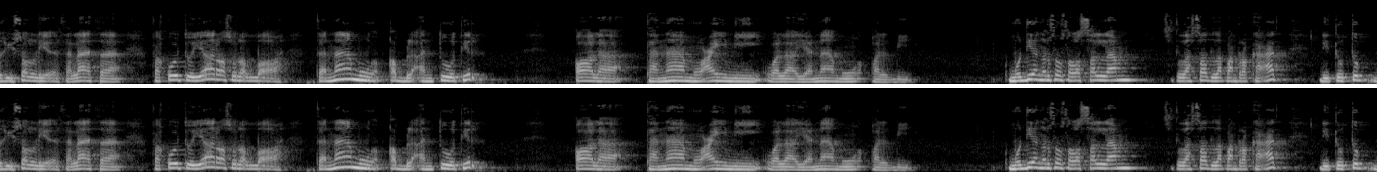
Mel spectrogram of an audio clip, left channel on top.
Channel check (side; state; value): both; identical; correlation 1.00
